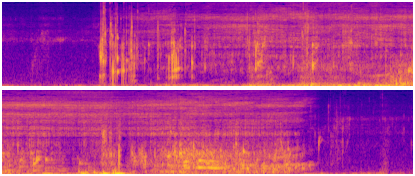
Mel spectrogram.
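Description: Water splashes and churns loudly close by.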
